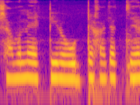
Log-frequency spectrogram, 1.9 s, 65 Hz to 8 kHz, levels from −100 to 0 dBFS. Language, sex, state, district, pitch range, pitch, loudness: Bengali, female, Assam, Hailakandi, 225-230 Hz, 225 Hz, -14 LUFS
